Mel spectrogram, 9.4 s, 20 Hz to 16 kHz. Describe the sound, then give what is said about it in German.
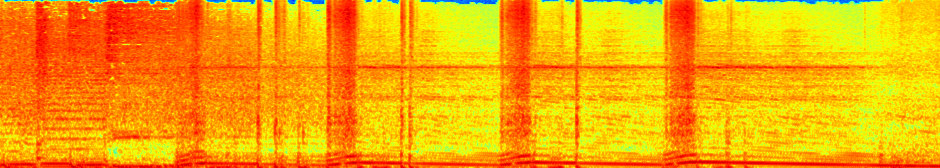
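The 2-litre four-cylinder engine of a Mercedes-AMG GLA 45 S compact SUV revs hard up through several gears, each rising pull broken by a sharp crackle or pop at the shift, loud with no talking. “die Krawallschachtel, die du da hörst, ist die Mercedes AMG GLA 45S.”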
